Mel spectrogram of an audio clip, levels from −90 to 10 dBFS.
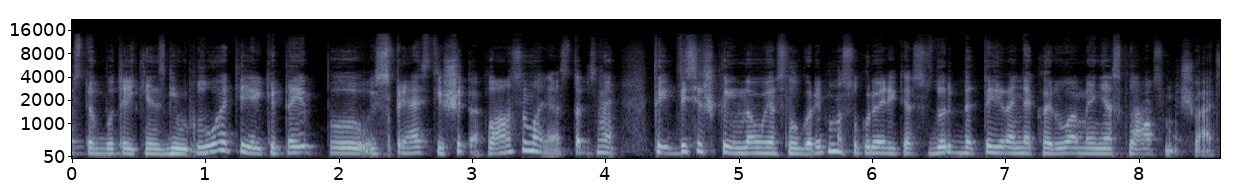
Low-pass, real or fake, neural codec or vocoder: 14.4 kHz; fake; codec, 44.1 kHz, 2.6 kbps, DAC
